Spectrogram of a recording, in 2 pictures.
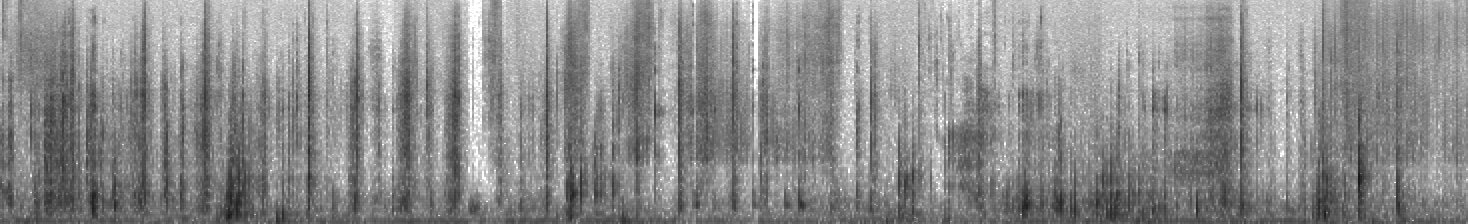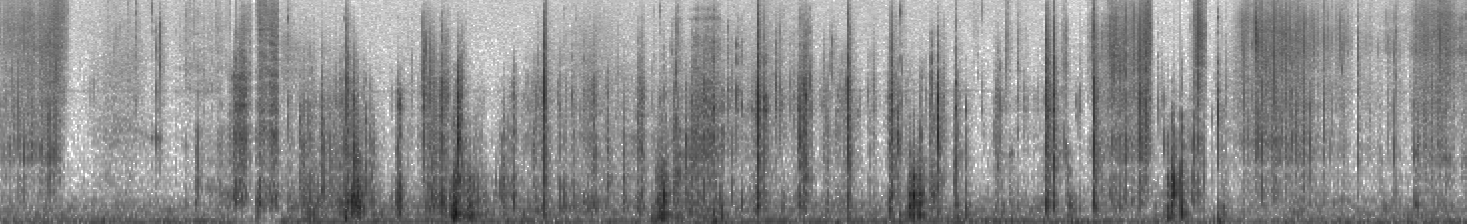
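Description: Close-miked eating of fresh strawberries and whipped cream, heard as irregular chewing and biting sounds. A metal fork taps and scrapes in the bowl between mouthfuls.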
